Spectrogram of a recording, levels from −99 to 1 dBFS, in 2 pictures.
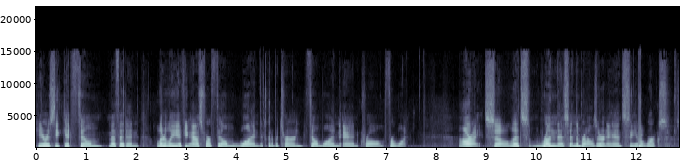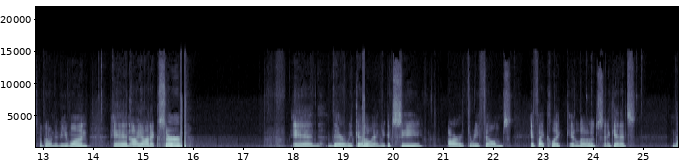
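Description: The quiet background between sounds, sitting about 37 to 42 dB below the loud passages, is repeatedly swapped for comfort noise in place of the background at 7.97–8.13 s, 8.35–8.45 s, 16.07–17.41 s, 20.97–21.09 s, 22.57–22.73 s and 25.07–25.55 s. The likely cause is discontinuous transmission: the sender goes quiet, and the receiver fills the gap with steady, featureless synthetic hiss. The level shifts are about −3, −2, −5 and −8 dB for the first four spans, about +1 dB at 22.57 s, and no change at 25.07 s. Unlike a dropout or a noise gate, the gap is never true silence; the texture goes flat while noise continues. Separately, invalid numbers at full scale appear at 12.06–12.08 s and 19.40–19.42 s, where each 20 ms block is heard as a single hard bang. At 15.76–15.84 s an 80 ms block gives a loud pop at each end with nothing between. This differs from ordinary clipping, which flattens the peaks of existing sound. 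Here, invalid values in the calculation pin the output rigidly to one extreme value for the whole block.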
